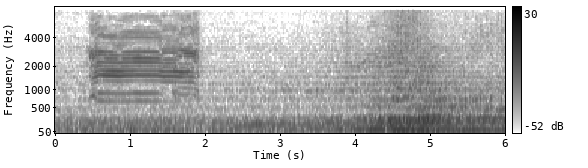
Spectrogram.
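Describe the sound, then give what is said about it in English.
A single loud, wavering bleat from a sheep in the back of a truck rises over a steady low engine rumble, which swells as the truck seems to accelerate afterward. “The sheep is in the back of the truck being led by the shepherd, okay?”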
